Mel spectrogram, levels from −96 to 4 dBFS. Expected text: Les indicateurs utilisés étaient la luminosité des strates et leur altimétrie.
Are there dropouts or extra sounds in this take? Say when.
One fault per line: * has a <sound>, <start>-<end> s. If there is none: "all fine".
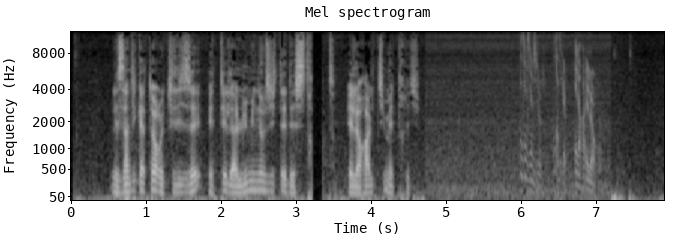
* has a dropout, 3.2-3.4 s
* has a chirp, 6.0-7.1 s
